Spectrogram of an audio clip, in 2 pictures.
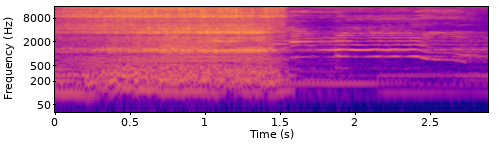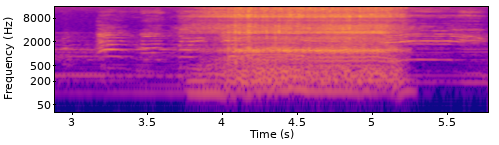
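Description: Loud, rattling snores on breathing in, two long bursts a few seconds apart, with music playing in the background; heavy snoring.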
